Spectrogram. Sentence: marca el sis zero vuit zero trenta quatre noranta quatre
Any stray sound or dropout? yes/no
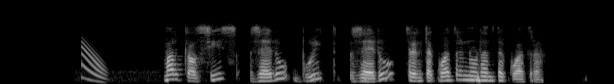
yes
